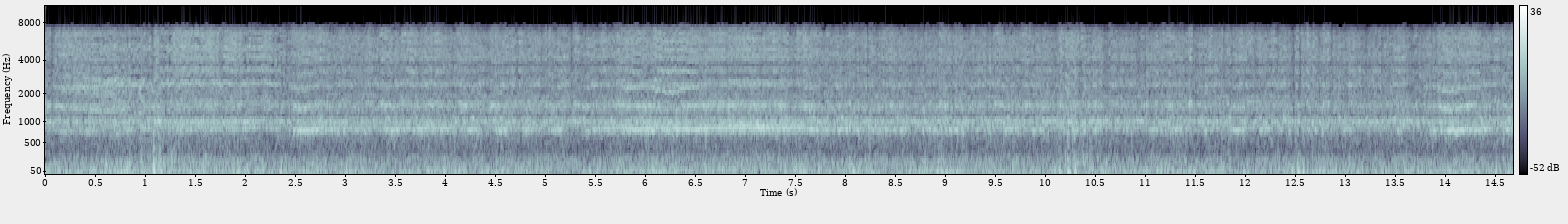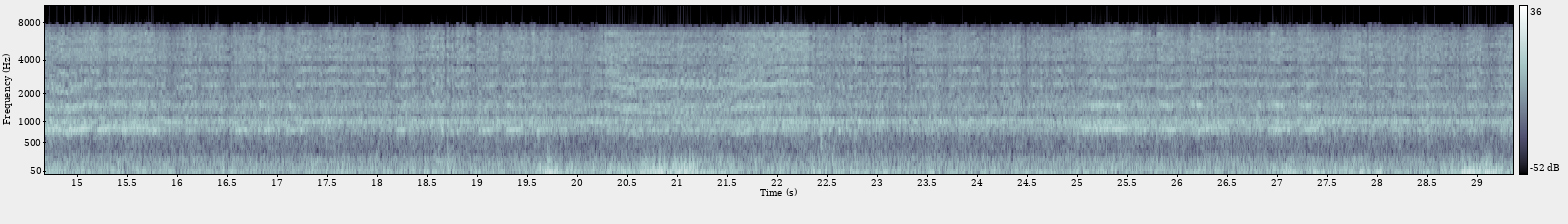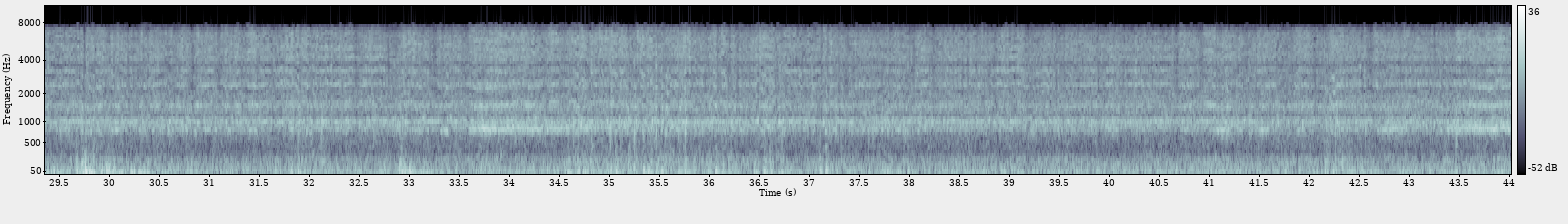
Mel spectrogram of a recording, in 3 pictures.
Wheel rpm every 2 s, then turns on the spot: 210, 210, 210, 210, 220, 220, 210, 210, 210, 220, 200, 210, 220, 220, 220, 220, 220, 220, 220, 220, 220, 220.
none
